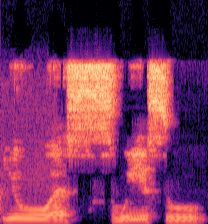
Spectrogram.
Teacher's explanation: Ada sin sukun di situ, harus dialirkan.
